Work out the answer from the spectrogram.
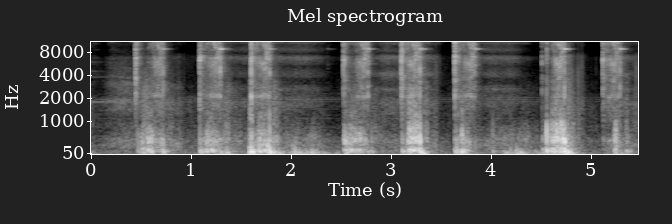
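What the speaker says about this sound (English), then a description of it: "you'll really be able to see how I'm kind of holding the file at sort of a 45" A steel file sharpening the three blades of a cutthroat mower section, held at about a 45-degree angle, gives eight separate rasping strokes in a steady rhythm, close and fairly loud, with short silences between strokes.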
